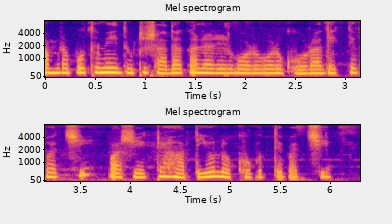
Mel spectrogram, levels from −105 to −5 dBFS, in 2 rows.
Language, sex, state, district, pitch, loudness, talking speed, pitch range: Bengali, female, West Bengal, Cooch Behar, 225 Hz, -14 LUFS, 150 wpm, 210-235 Hz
